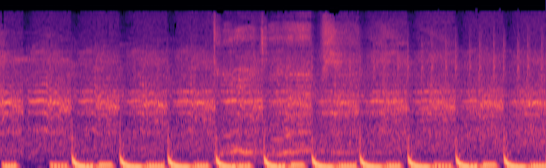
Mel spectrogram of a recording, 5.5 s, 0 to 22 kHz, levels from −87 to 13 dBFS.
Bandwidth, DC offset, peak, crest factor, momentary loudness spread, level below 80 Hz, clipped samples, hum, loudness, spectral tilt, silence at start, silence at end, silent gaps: 16 kHz; under 0.1%; 0 dBFS; 8 dB; 2 LU; -12 dBFS; under 0.1%; none; -11 LUFS; -5 dB/octave; 0 s; 0 s; none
